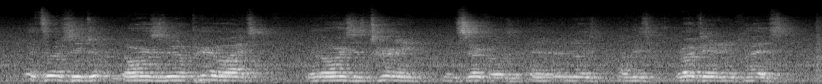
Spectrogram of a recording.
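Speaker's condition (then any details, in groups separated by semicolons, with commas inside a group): Brain injury; severe, occupational therapy after hospitalization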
